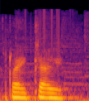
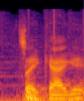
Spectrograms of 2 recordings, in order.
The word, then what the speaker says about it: Raikage: Sí, Raikage. – Raikage.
